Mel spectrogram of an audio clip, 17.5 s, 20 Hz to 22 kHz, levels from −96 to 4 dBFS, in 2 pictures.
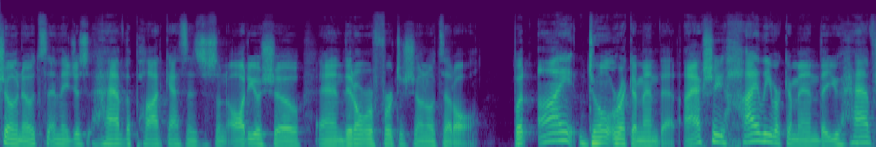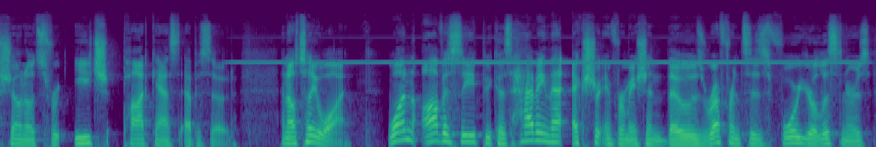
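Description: A loudspeaker-to-microphone loop was likely running right at the edge of feedback, holding one resonance in place without letting it build into a howl. This feedback whistle begins at 10.93 s, just after "notes for each podcast", and continues to the end at 17.53 s. It is a thin, steady tone near 3.8 kHz sitting well below the speech level. The tone swells and fades slowly in loudness as it rides behind the talking.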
